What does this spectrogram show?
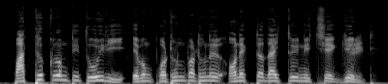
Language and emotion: Bengali, neutral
